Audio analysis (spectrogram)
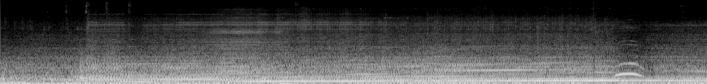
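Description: A Nissan 300ZX Z32 with an automatic transmission revs while driving, its engine note rising and falling in a loud, continuous drone heard from inside the car, with a brief chirp near the end.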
